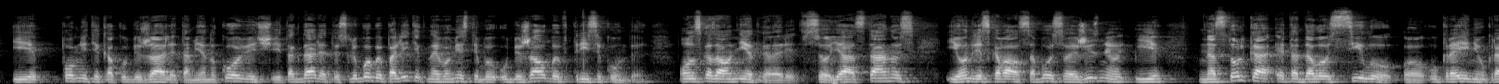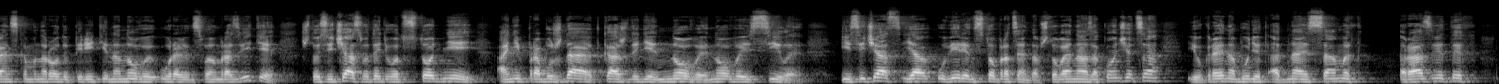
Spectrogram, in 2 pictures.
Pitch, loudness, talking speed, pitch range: 125 Hz, -17 LUFS, 160 wpm, 120-140 Hz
